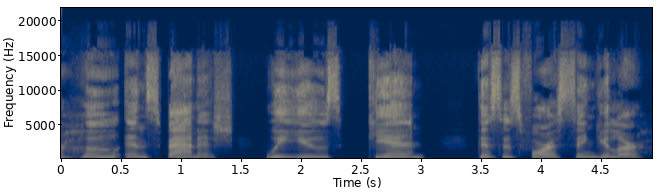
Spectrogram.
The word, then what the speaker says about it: quién: For who in Spanish, we use ken.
